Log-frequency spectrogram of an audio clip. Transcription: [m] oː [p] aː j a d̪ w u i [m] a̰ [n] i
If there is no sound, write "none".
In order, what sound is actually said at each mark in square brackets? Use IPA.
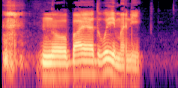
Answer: n, b, m, n

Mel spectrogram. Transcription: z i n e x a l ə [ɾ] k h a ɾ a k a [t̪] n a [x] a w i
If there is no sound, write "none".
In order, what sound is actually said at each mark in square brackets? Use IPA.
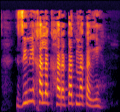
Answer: none, t̪, k

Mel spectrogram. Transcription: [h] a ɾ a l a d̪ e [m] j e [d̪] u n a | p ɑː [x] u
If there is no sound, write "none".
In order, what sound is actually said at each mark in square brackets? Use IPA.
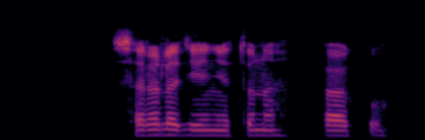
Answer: s, n, t̪, k

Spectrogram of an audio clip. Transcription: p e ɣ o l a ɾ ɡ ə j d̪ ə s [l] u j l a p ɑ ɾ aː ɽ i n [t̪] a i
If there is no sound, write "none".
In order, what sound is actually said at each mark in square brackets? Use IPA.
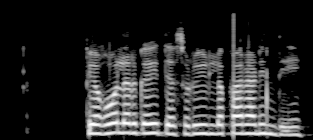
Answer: ɽ, d̪

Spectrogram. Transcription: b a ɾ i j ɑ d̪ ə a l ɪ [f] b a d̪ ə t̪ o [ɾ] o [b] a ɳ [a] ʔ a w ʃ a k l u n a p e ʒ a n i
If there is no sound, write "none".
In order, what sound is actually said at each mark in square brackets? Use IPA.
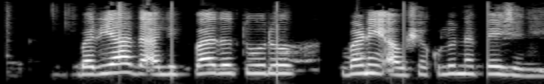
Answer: f, ɾ, b, e

